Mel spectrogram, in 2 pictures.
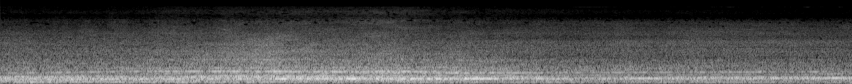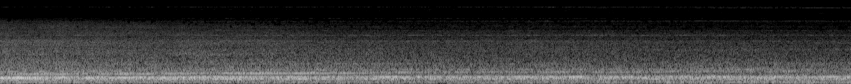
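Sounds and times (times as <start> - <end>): electric train humming: 0.0 - 17.0.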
